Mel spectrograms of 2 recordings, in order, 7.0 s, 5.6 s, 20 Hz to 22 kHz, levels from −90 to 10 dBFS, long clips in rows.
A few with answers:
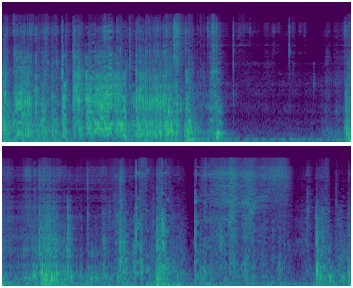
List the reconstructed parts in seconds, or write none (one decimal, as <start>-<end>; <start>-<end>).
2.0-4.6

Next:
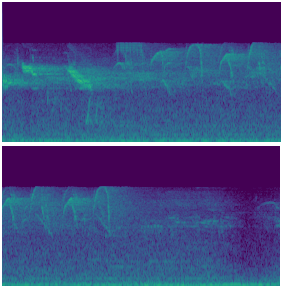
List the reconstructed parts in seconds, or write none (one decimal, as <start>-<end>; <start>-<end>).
4.8-5.6

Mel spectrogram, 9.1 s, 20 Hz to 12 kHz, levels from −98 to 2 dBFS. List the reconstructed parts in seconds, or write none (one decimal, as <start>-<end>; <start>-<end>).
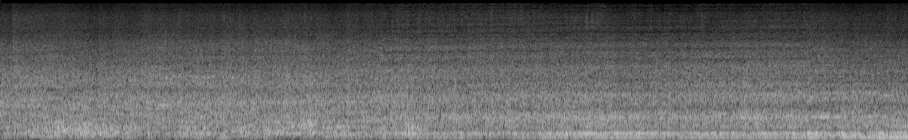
0.0-3.8; 8.1-9.1

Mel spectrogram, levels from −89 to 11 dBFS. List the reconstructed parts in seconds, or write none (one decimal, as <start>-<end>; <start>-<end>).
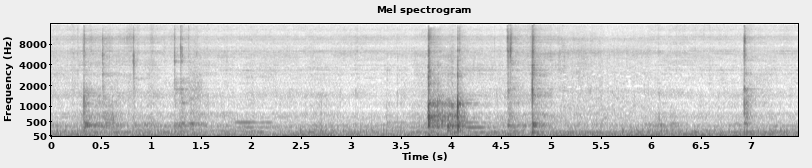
0.0-5.1; 6.0-7.5

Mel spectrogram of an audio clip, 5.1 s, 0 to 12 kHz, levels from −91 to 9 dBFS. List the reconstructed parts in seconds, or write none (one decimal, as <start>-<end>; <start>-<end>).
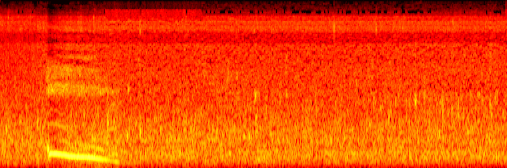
none

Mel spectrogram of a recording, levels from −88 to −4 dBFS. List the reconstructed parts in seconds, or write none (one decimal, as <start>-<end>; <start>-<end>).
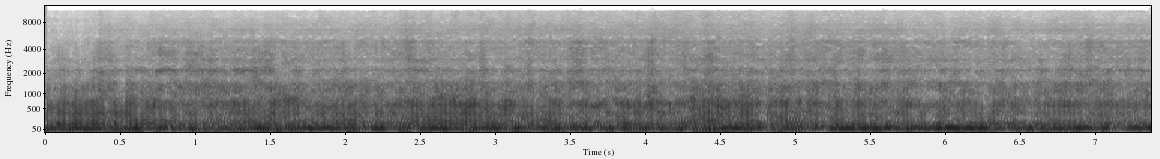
0.0-7.4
